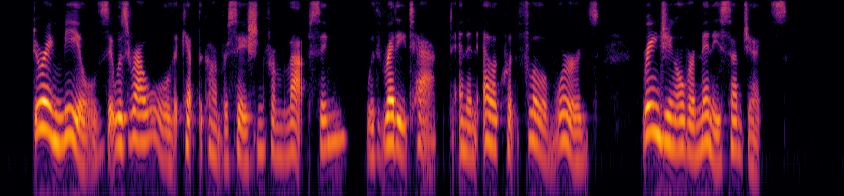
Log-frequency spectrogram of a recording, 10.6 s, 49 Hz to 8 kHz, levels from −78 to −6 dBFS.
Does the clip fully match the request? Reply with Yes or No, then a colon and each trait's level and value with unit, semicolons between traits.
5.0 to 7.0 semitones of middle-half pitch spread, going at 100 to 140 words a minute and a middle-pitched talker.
Yes: wide, 5.4 semitones; slow, 135 wpm; medium, 180 Hz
